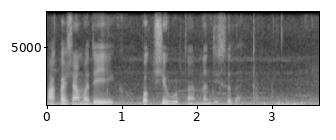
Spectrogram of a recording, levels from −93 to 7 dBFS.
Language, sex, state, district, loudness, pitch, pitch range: Marathi, male, Maharashtra, Pune, -19 LUFS, 130 Hz, 120-135 Hz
